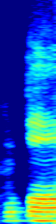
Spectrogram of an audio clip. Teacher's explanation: জবরের বাম পাশে খালি আলিফ এসেছে, এক আলিফ টেনে পড়তে হবে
